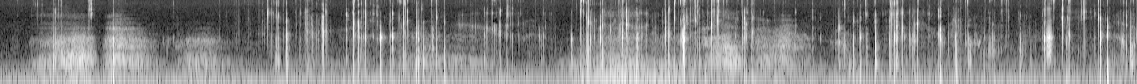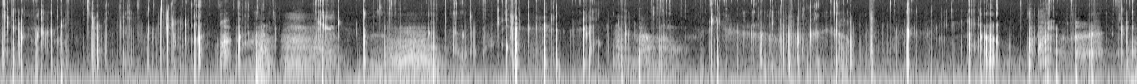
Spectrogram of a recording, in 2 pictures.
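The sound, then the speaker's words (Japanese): Wet mouth sounds of licking and cleaning the ears in an ASMR setting: many soft, close clicks, smacks and slurps run continuously and quietly throughout, with an irregular rhythm. “全身お口で綺麗にさせていただきます。 お耳から綺麗にいたします。”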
